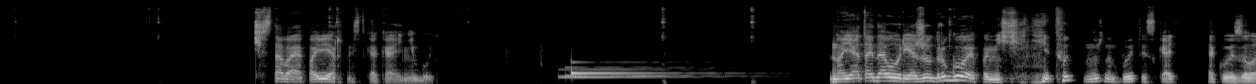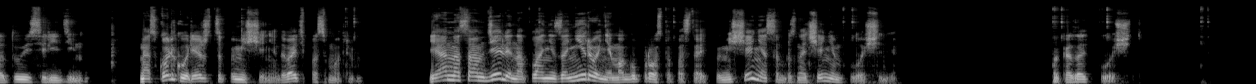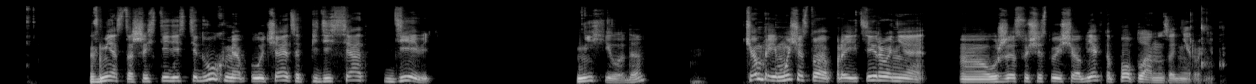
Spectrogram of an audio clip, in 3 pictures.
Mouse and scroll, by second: 1.4 click, 3.2 click, 4.5 click, 6.4 click, 7.3 click, 8.0-9.1 scroll down 3, 9.1 middle click, 14.3 scroll down 2, 14.6 middle click, 15.9 click, 17.7 click, 19.1 click, 20.9 click, 21.7 click, 23.0 click, 23.4 click, 24.4 click, 25.3 click, 25.8 middle click, 26.1 middle click, 26.1-28.2 scroll down 2, 32.5-33.3 scroll down 2.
